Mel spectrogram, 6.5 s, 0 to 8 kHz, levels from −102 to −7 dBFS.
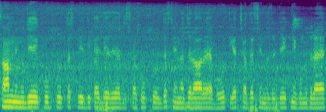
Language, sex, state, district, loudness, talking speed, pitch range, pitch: Hindi, male, Rajasthan, Bikaner, -22 LUFS, 240 wpm, 130-140 Hz, 130 Hz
